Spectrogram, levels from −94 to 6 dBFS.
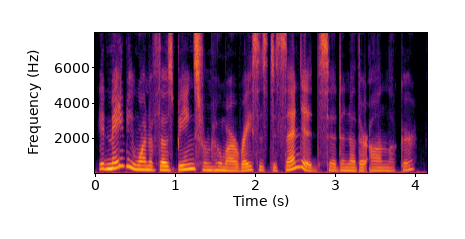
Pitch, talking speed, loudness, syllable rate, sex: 220 Hz, 230 wpm, -17 LUFS, 6.0 syllables/s, female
